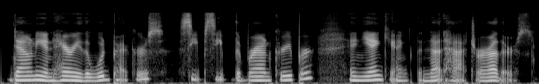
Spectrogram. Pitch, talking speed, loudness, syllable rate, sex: 195 Hz, 190 wpm, -19 LUFS, 5.3 syllables/s, female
